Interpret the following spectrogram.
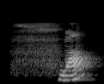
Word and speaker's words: foin: Le mot outil, c'est le mot le foin qui s'écrit avec un F pour faire et O-I-N pour faire ouin.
